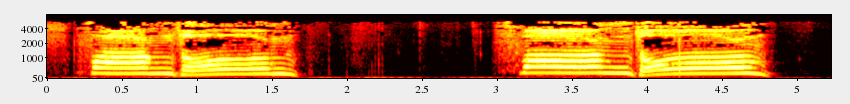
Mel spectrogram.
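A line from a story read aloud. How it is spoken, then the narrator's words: Calling out. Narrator (Chinese): 只叫了几声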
